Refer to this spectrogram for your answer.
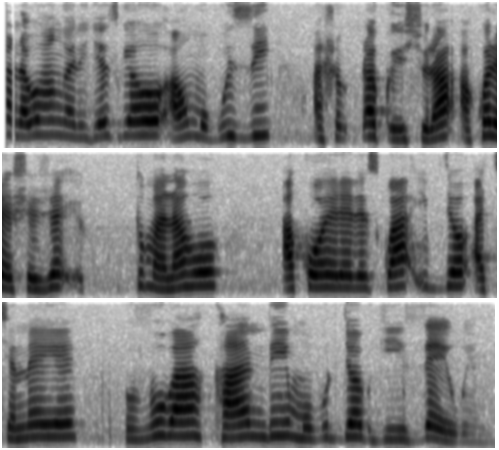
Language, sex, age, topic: Kinyarwanda, male, 18-24, finance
